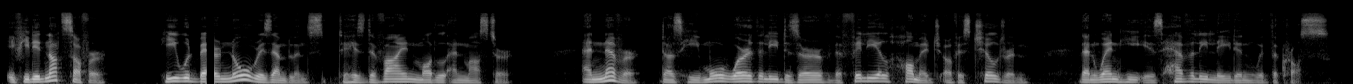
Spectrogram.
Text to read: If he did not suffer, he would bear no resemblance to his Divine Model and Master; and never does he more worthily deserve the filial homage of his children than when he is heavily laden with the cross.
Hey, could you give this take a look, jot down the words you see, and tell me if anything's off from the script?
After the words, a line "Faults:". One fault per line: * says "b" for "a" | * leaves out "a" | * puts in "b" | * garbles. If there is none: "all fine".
If he did not suffer, he would bear no resemblance to his Divine Model and Master; and never does he more worthily deserve the filial homage of his children than when he is heavily laden with the cross.
Faults:
all fine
